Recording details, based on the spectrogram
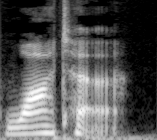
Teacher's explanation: A non-rhotic speaker softens or just eliminates that final sound.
